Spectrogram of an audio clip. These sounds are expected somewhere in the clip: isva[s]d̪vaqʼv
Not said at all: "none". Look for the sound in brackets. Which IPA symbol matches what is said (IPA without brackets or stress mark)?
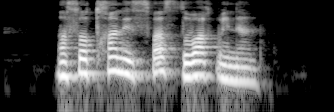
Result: s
